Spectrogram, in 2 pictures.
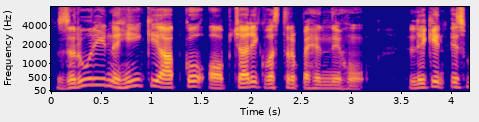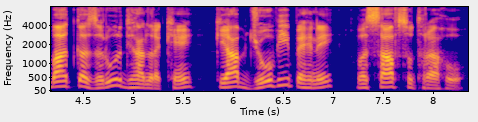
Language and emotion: Hindi, neutral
